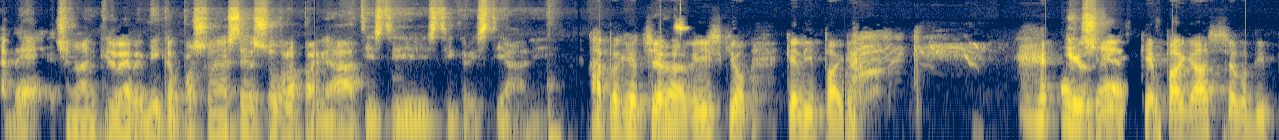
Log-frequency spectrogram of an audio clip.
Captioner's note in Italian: risate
